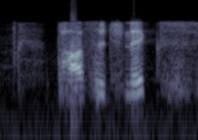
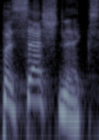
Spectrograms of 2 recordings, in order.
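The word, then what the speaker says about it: Pasečņiks: of the other guys passage NYX is how you say his last name andris pasta tunics okay so not possession X that Sal OTT of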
